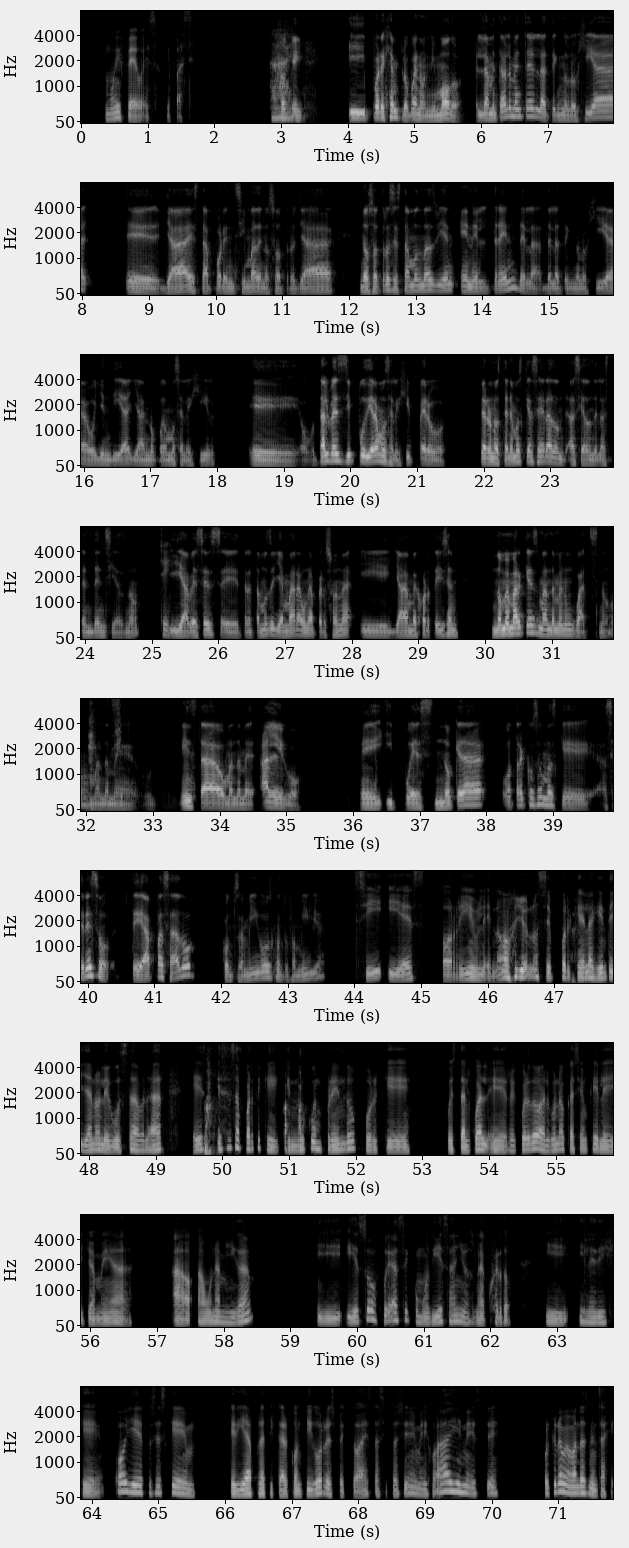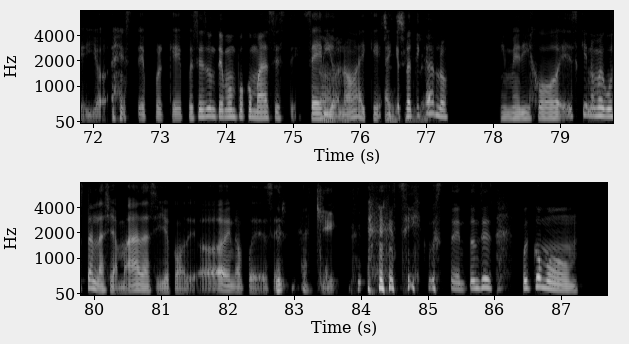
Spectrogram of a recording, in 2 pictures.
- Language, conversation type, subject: Spanish, podcast, ¿Prefieres comunicarte por llamada, mensaje o nota de voz?
- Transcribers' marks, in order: unintelligible speech; chuckle; laugh; chuckle; chuckle; other background noise; laughing while speaking: "Sí, justo"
